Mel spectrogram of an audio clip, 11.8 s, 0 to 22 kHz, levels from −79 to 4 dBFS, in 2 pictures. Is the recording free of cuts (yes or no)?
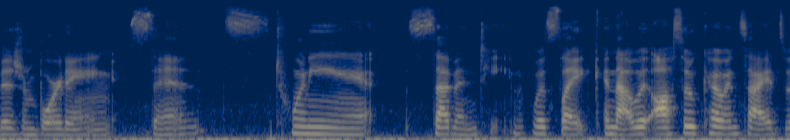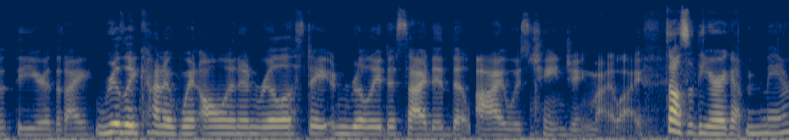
yes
